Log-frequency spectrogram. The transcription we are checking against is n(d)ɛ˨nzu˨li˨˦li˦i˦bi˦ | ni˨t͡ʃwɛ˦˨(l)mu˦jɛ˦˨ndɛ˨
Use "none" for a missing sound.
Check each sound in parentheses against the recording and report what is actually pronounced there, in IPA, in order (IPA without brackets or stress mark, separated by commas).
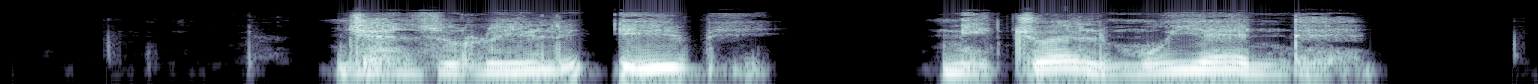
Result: d͡ʒ, l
